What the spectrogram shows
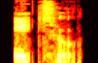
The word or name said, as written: hecho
